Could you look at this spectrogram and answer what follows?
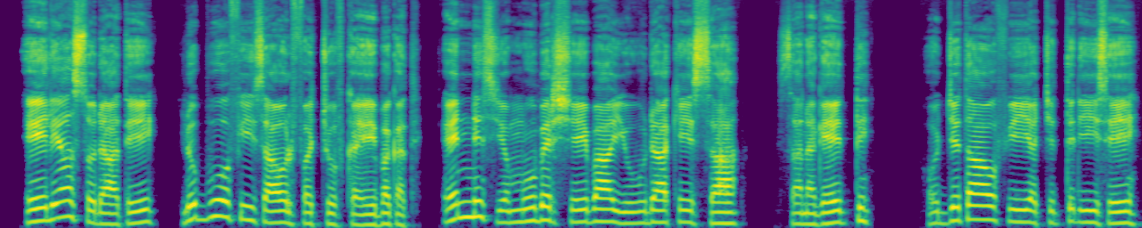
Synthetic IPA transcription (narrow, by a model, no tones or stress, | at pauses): ʔe̞ːlɪjaːsːɔd̪aːt̪eː | lʊbːuːɔfiːɪsaːɔlfɐt͡ʃːuːfkɐʔeːbɐkʼɐt̪ɛ̥ | ʔɪnːɪsjɔmːuːbɛɾʃeːbaːjɪhuːd̪aːke̞ːsːaː | sɐnɐɡɐʔɛt̪ːɪ | hɔd͡ʒːɛt̪aːɔfɪɐt͡ʃːɪt̪ːɪᶑiːse̞ː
